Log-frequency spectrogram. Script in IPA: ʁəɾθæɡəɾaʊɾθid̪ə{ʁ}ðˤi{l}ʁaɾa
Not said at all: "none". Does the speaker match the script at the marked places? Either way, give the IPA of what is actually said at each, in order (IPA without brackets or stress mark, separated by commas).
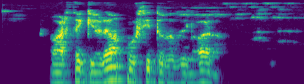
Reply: ʁ, l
